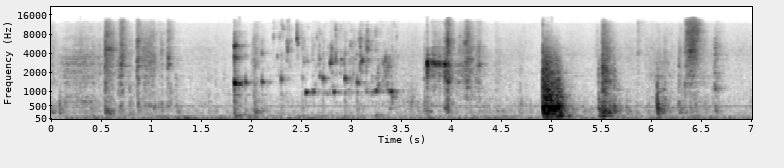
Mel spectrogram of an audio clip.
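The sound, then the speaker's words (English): Two glass bottles clink and knock as they are set down on a table, followed by a sharp hiss and fizz as a seated man opens one of them. No talking. “Without turning on the lights, he plonks two bottles down on the table, sits and opens one of them.”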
